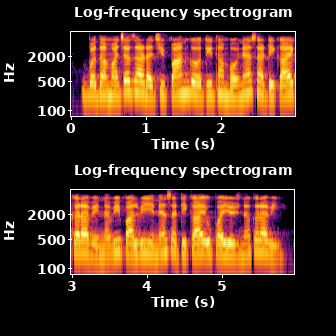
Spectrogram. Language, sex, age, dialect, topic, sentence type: Marathi, female, 25-30, Northern Konkan, agriculture, question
